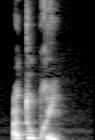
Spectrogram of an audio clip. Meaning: at all costs, by any means, no matter what
- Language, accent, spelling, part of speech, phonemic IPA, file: French, France, à tout prix, adverb, /a tu pʁi/, LL-Q150 (fra)-à tout prix.wav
